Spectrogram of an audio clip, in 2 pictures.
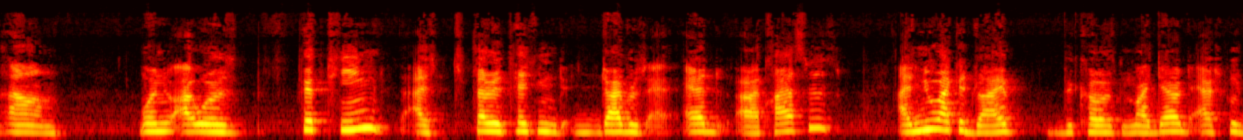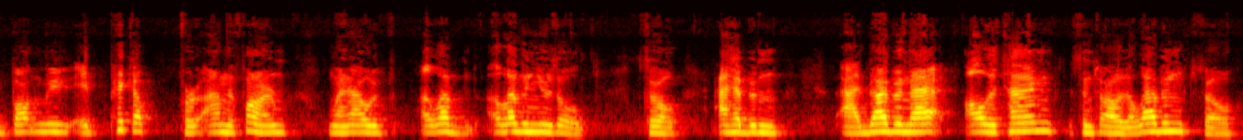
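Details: Adult man with cerebral palsy, which he attributes to brain damage after being born without heartbeat or breathing and being revived; he describes a resulting speech impediment; dysarthria (cerebral palsy).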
